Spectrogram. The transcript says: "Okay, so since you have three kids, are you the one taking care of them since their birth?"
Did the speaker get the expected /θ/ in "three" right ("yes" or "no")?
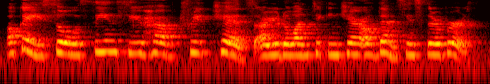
no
